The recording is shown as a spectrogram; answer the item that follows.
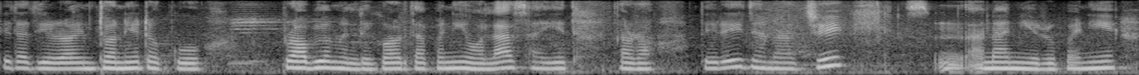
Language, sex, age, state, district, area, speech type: Nepali, female, 18-30, West Bengal, Darjeeling, rural, spontaneous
